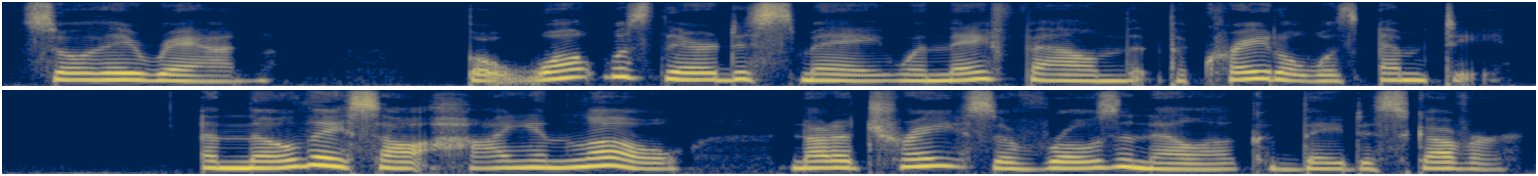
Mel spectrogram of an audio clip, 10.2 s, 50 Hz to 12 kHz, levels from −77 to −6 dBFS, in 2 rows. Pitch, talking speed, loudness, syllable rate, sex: 225 Hz, 180 wpm, -19 LUFS, 4.8 syllables/s, female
